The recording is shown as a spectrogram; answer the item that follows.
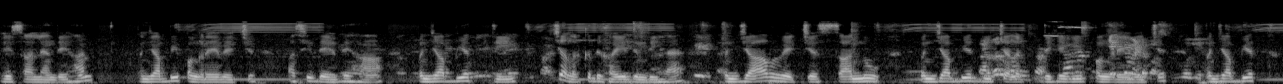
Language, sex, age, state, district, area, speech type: Punjabi, male, 30-45, Punjab, Gurdaspur, urban, spontaneous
